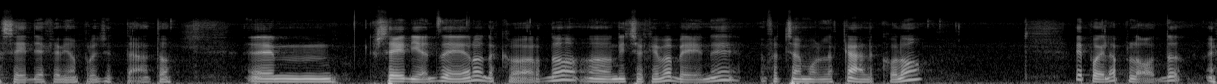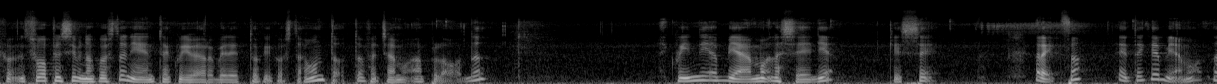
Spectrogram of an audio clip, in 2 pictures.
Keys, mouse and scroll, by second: 9.3 click, 16.6 click, 20.5 click, 23.5 alt+click.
